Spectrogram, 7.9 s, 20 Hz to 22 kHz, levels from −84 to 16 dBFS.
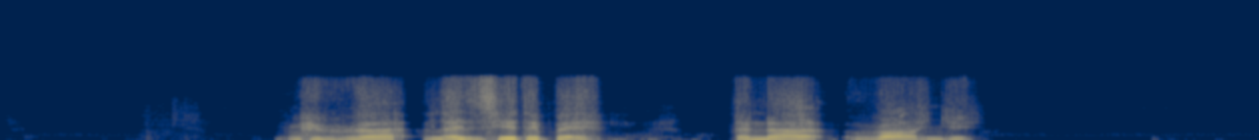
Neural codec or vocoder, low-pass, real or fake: codec, 16 kHz in and 24 kHz out, 0.6 kbps, FocalCodec, streaming, 4096 codes; 9.9 kHz; fake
